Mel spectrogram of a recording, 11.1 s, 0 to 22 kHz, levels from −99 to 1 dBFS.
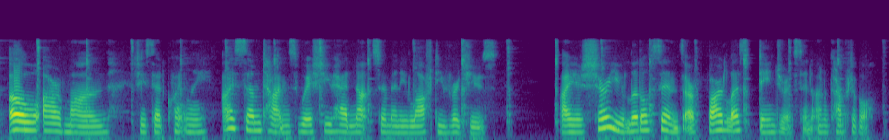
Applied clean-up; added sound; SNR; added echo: neural mask model RNNoise.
